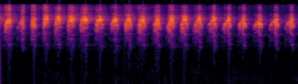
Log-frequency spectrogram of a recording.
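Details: Chimney swift nestlings calling together: a fast, regular run of shrill, high chattering notes, roughly three or four per second, with no other sounds.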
